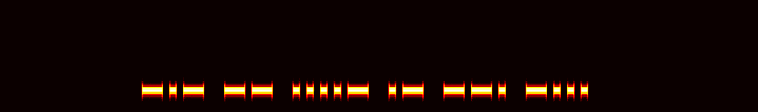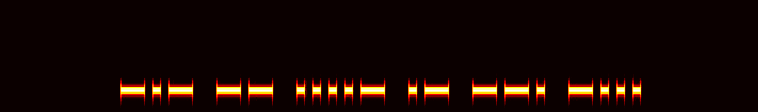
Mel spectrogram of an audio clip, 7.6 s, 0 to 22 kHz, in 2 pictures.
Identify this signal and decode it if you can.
Morse code, heard as a keyed tone, about 36 wpm, 700 Hz. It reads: KM4AGB KM4AGB
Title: Speed Racing - USA 2x3 Call Signs 30wpm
